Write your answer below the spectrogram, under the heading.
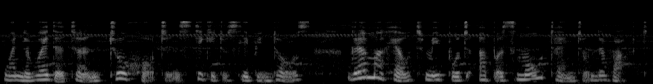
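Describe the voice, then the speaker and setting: A woman reading a children's storybook aloud in an expressive, deliberate way, leaving pauses between phrases. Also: medium pitch, a little hiss or hum, rough recording. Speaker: storybook reader.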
